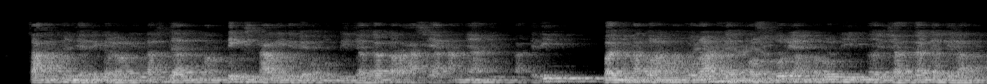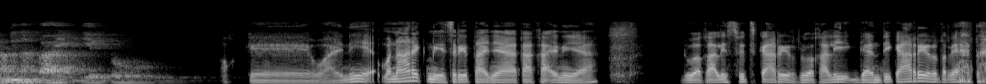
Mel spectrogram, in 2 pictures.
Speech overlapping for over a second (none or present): present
